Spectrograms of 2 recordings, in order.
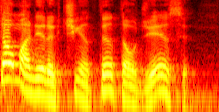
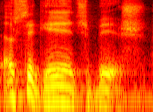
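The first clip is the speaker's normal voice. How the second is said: lightly voiced street hustler; a hint of a cocky hustler; voz do malandro; 2 semitones lower, 4 dB quieter than usual. Shown as a demonstration. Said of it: "a voz do malandro". (voz de malandro, de leve)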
